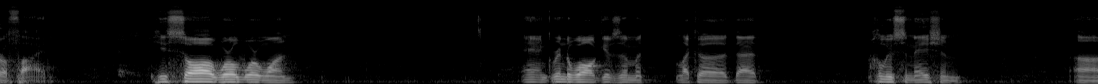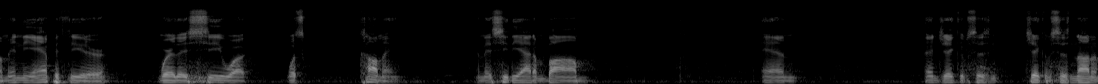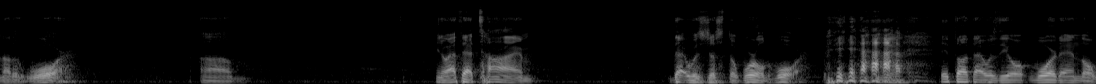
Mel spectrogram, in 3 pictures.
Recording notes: LeakyCon Boston. LIVE FROM LEAKYCON.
